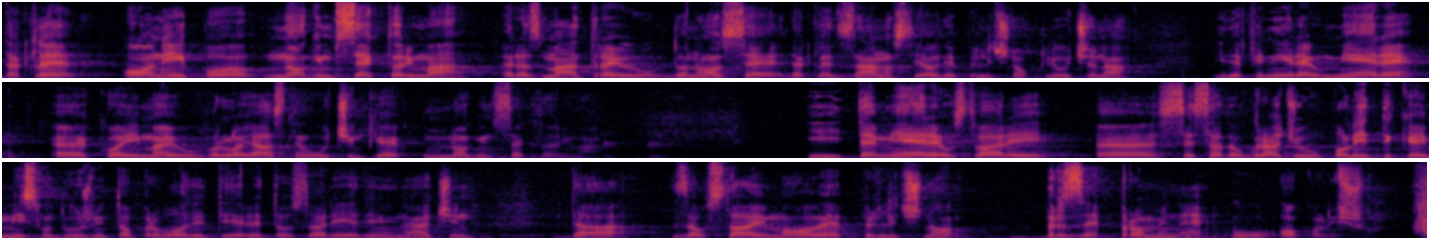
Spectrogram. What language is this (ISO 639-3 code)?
hrv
